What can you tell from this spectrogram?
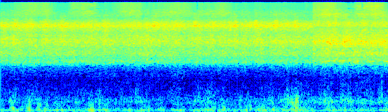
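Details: Cicadas in summer at Kasai Rinkai Park, Tokyo, Japan: a dense, unbroken high-pitched buzzing chorus fills the whole stretch, steady in loudness, with faint low rumbling underneath.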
